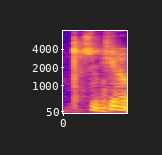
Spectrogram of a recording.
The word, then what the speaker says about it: cinchona: I think it's the cinchona bark. I think that's what it is that's actually, yeah, I mispronounced it earlier. Well, I actually can pronounce it different ways, but it's sin at the beginning.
